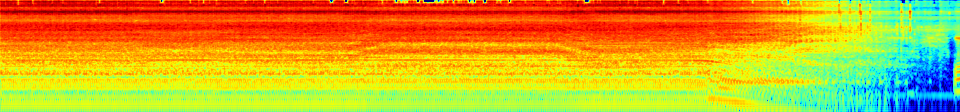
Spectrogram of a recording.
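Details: Small gasoline engine on a crane parked for many years, choke in use. Runs steady and even at a fast idle for about ten seconds, then dies away. Normal running.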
